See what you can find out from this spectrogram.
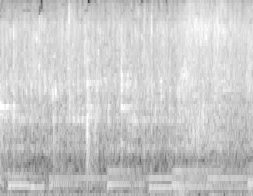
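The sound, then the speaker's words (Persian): Diced onion and meat sauté in oil with a steady, dense sizzle and crackle. Stirring scrapes cut in and out, and the sound stays continuous and fairly quiet with no talk. “و پیاز و گوشتمون رو با هم تفت میدیم.”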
